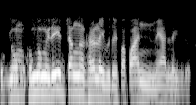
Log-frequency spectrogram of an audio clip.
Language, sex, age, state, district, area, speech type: Manipuri, male, 18-30, Manipur, Thoubal, rural, conversation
